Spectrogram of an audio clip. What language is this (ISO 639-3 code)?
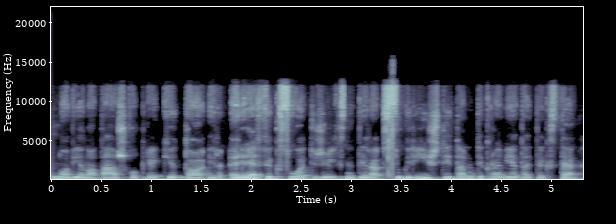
lit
